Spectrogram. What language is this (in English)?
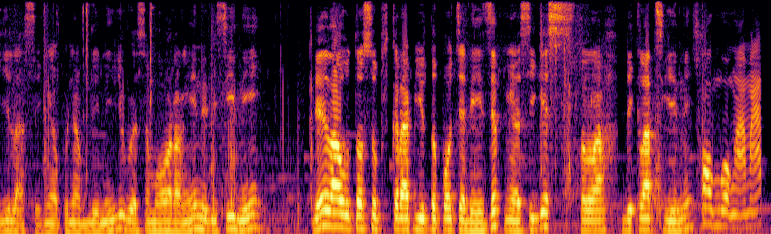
Indonesian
